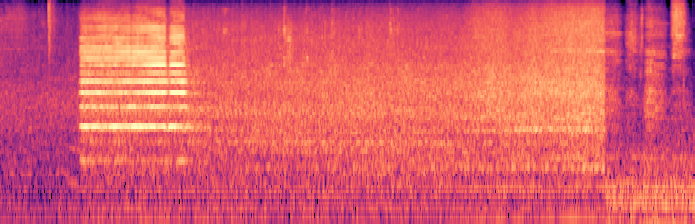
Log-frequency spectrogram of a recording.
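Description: Traffic passes steadily on a wide road.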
